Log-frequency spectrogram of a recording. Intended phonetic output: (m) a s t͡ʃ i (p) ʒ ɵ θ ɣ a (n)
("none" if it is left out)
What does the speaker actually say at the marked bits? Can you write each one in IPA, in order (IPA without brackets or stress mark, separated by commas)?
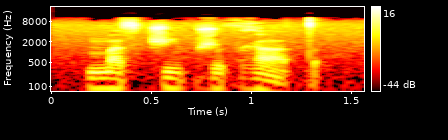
m, p, t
